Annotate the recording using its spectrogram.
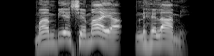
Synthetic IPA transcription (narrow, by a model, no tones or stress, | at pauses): mwaːmbiɛʃɛmajam̩nɛɦɛlamḭ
